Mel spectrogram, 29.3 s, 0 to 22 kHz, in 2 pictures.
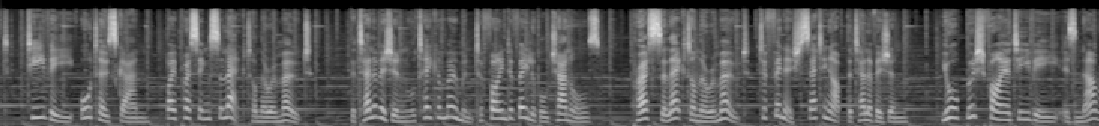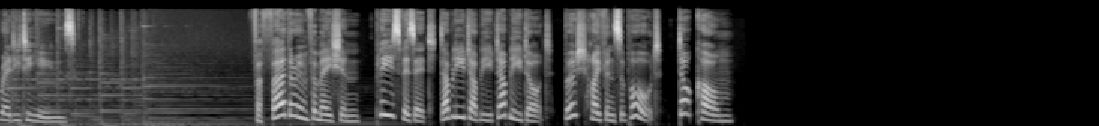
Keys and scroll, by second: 2.3 Return, 9.8 Return.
